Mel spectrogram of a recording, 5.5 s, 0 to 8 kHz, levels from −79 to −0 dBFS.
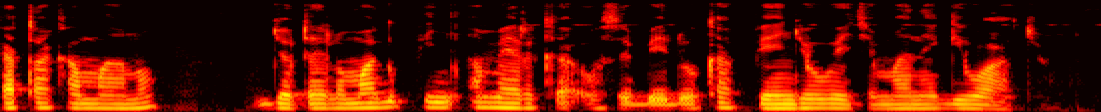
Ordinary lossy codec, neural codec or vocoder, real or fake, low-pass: none; none; real; 7.2 kHz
